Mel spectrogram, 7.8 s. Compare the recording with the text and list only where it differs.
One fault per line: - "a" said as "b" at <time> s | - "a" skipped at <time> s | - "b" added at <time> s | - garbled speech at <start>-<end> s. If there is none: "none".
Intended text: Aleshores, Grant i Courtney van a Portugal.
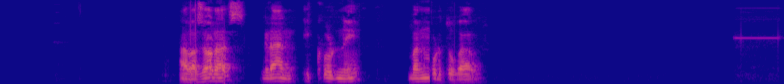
none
